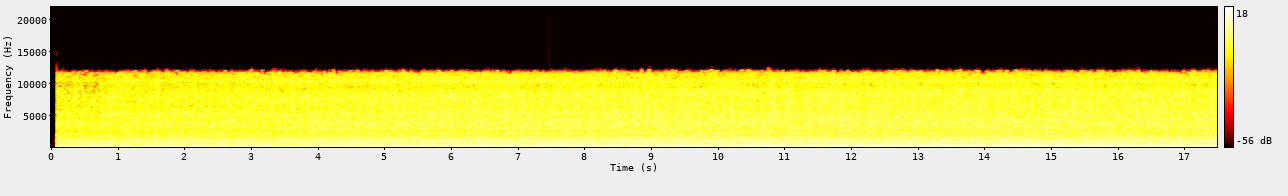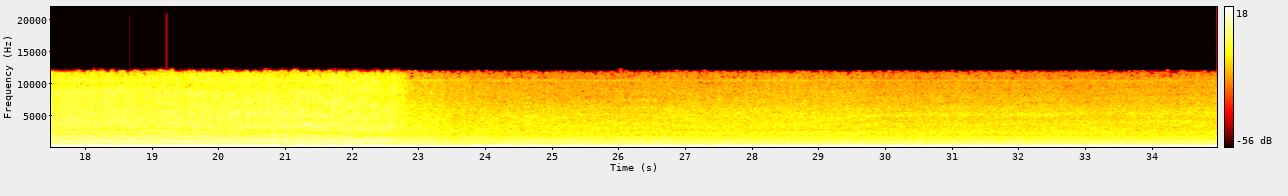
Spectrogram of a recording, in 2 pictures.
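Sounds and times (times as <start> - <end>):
diesel generator engine humming: 0.1 - 34.9.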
